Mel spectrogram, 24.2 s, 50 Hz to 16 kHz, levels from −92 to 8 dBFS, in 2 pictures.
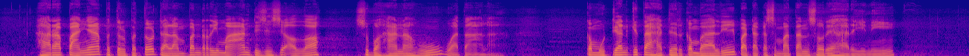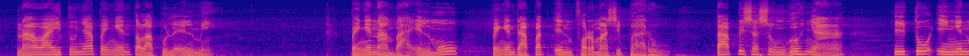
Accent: native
